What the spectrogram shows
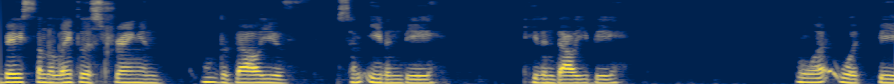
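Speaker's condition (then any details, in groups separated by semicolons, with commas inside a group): No condition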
